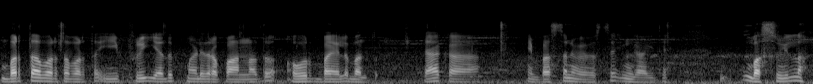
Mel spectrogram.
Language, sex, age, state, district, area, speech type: Kannada, male, 30-45, Karnataka, Vijayanagara, rural, spontaneous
